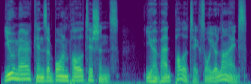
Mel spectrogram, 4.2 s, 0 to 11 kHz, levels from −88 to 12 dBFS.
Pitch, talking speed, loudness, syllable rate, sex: 105 Hz, 170 wpm, -18 LUFS, 6.0 syllables/s, male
